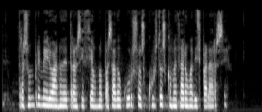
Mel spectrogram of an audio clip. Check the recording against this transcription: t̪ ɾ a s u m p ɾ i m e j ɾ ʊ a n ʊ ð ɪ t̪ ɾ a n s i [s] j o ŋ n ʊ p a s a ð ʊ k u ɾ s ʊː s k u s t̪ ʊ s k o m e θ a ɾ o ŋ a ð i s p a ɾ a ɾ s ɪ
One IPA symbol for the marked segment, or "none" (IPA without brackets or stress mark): θ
